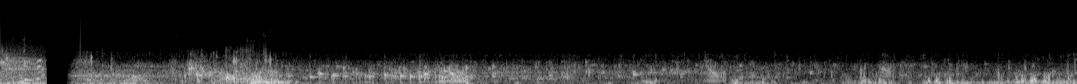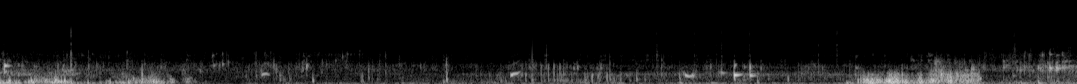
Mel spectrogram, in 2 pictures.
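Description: Muffled underwater water noise: gurgling and sloshing with irregular small knocks. It is louder at the start and again near the end.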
